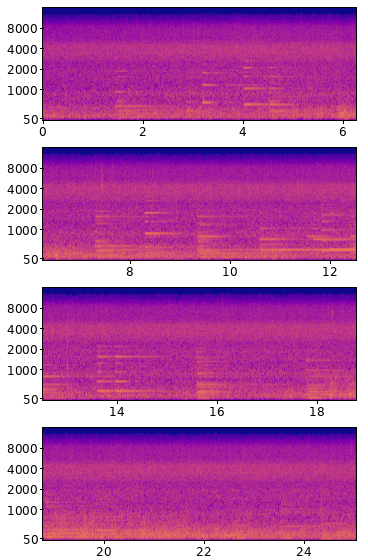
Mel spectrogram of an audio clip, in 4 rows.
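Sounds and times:
calm relaxing music: 0.0 - 25.0
soft rain: 0.0 - 25.0
storm at sea rumbling low: 0.0 - 25.0.

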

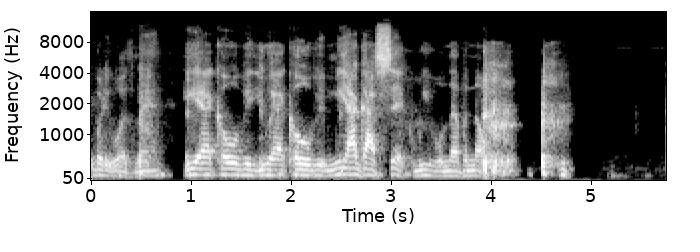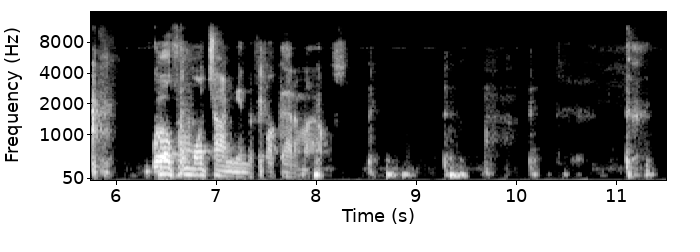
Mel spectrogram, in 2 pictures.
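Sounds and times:
speech: 0.0 - 4.8, 6.4 - 8.8
harsh coughing: 0.4 - 2.7, 3.9 - 4.9, 5.7 - 6.8, 8.5 - 10.3, 11.0 - 11.4.

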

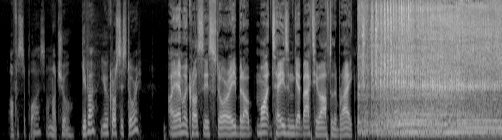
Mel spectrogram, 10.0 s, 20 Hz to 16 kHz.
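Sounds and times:
speech: 0.2 - 9.1
lawn mower engine starting and idling: 7.2 - 10.0.

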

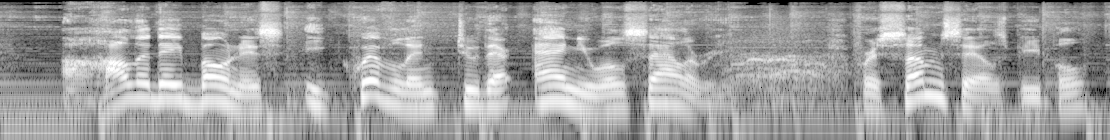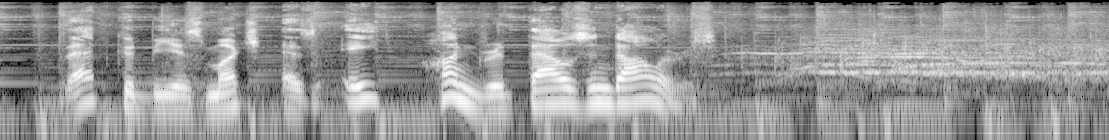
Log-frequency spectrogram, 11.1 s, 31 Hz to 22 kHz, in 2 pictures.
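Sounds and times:
speech: 0.3 - 9.2
large crowd cheering and roaring: 3.6 - 4.4, 9.2 - 11.0.

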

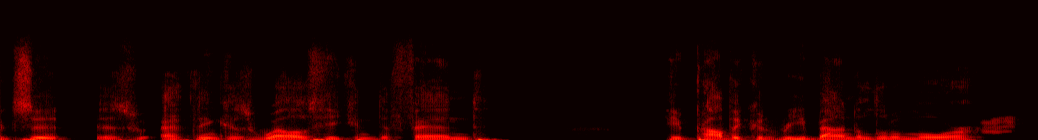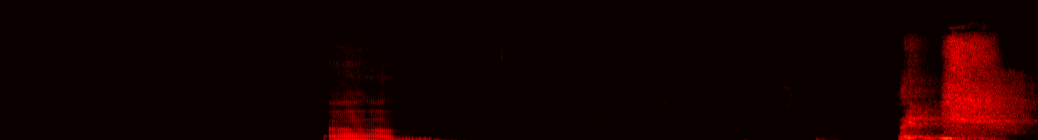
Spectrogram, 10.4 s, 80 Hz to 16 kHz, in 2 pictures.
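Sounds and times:
speech: 0.0 - 2.6, 3.3 - 5.0, 6.8 - 7.4
loud sneeze: 9.7 - 10.3.

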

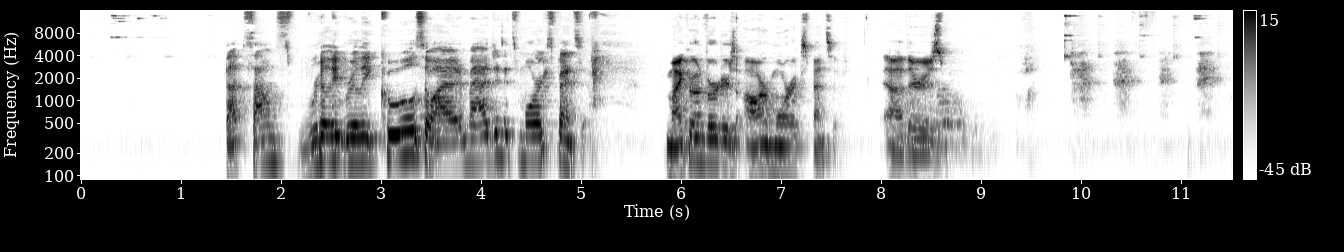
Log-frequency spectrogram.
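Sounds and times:
speech: 1.5 - 8.8
pet dog barking: 8.6 - 9.0.

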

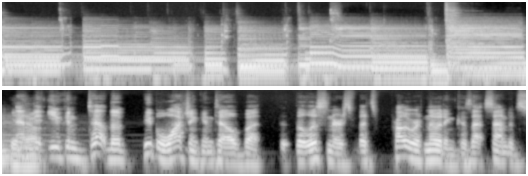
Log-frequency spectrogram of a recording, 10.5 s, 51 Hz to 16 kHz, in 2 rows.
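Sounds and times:
dual-humbucker electric guitar playing chords with edge-of-breakup tone: 0.0 - 5.7
speech: 5.4 - 10.4.

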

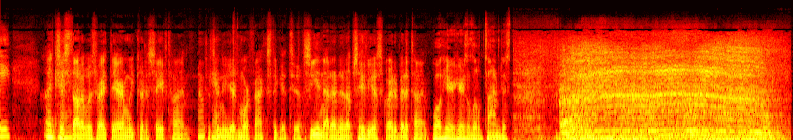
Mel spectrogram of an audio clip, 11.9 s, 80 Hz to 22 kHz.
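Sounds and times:
speech: 0.0 - 9.0
deep guttural roar blended from baby elephant, tiger and alligator sounds: 7.7 - 11.8.

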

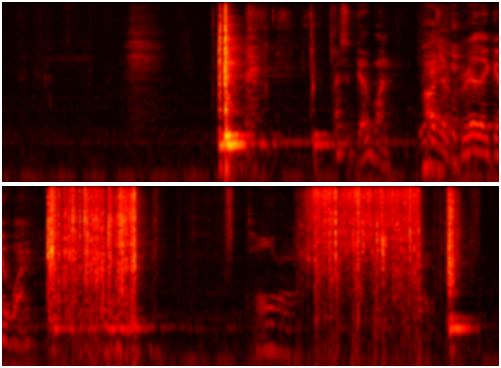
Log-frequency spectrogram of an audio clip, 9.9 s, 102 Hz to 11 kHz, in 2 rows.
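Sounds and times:
speech: 3.4 - 6.6, 7.2 - 8.8
deck of cards being shuffled: 5.4 - 6.6, 7.2 - 9.8.

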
